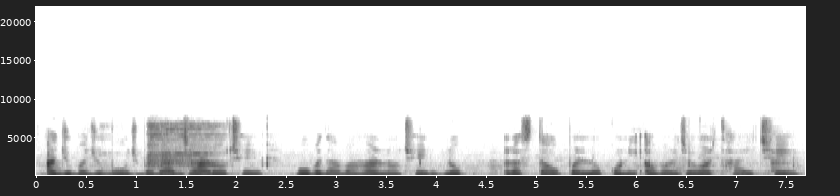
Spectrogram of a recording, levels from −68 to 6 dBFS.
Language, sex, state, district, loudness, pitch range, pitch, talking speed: Gujarati, female, Gujarat, Valsad, -21 LUFS, 175-185 Hz, 180 Hz, 140 wpm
